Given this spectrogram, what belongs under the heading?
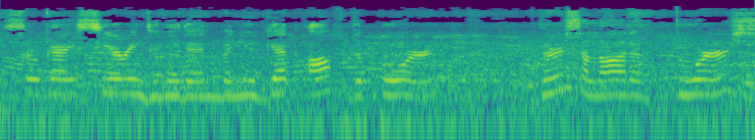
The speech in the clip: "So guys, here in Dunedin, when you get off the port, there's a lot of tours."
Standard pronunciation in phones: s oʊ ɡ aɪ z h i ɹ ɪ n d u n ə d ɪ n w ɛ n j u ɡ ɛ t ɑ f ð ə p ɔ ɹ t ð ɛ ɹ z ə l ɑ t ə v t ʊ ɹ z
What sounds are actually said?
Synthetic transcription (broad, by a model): s oʊ ɡ aɪ s h i ɹ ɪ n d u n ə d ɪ n w ɛ n j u ɡ ɛ t ɑ f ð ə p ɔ ɹ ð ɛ ɹ s ə l ɑ t ə v t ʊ ɹ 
